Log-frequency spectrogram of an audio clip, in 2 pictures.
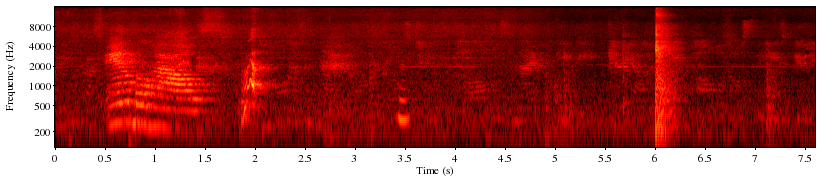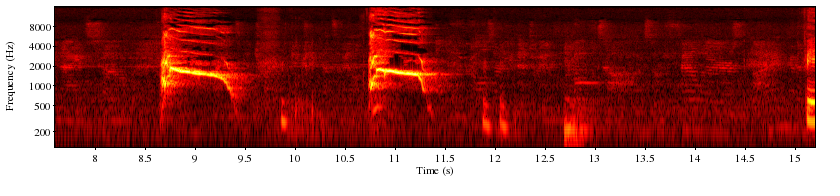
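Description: A Puggle puppy gives two loud, high yelping barks that slide sharply downward, with a person talking.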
